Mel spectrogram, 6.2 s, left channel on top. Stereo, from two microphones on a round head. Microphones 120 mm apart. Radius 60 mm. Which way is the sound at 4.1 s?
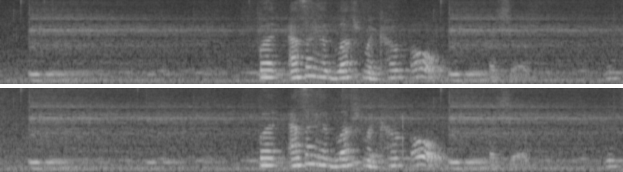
65° left (ahead or behind).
